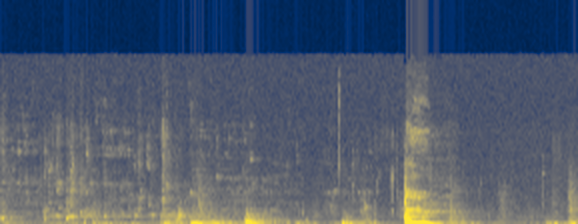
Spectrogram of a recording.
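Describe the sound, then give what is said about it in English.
Quiet water sounds: a few soft drips and splashes at an uneven pace, then a louder knock or slosh near the end, as if water is being poured or sipped. No talking. “Let me get some... I had some water. I have some water. Oops.”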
